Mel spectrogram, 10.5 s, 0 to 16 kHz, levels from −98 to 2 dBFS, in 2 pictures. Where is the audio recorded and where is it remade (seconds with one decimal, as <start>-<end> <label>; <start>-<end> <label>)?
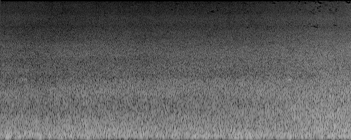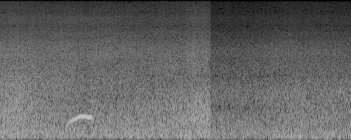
0.0-10.5 recorded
